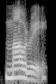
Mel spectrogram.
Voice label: "Maori", Indian

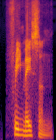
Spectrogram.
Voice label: "Freemason", American

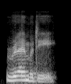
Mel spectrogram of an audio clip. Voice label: "remedy", Indian

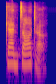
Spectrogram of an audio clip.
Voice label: "cantata", Indian

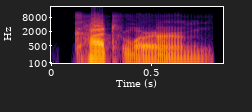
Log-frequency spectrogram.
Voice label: "cutworm", American

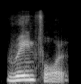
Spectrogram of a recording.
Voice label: "rainfall", Indian

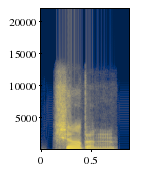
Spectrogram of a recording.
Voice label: "sharpen", British

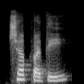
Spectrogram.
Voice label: "chapatti", Indian

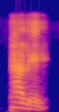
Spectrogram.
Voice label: "palais", Indian; Dictionary

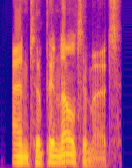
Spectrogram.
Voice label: "antepenultimate", British

